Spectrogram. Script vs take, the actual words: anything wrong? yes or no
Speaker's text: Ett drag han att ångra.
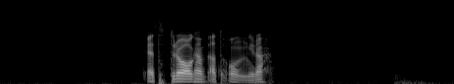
no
